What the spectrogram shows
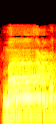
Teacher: ما اعبد میں ما مد منفصل ہے، 4 حرکات لمبا کریں گے، حمزہ اقصی حلق سے ادا کریں گے، عین وسطی حلق سے ادا کریں گے، اور دال ساکن پہ قلقلہ ہوگا۔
